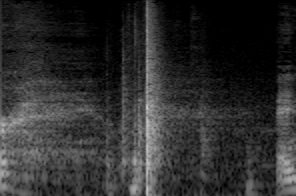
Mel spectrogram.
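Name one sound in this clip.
A plastic lid snaps shut.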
